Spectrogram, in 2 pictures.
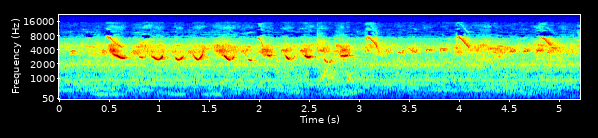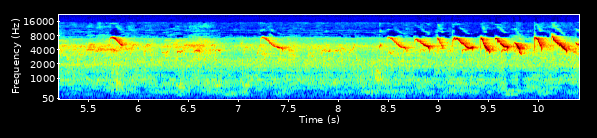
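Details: White-eye (pleci) singing a fast, high twittering song of short downward-sweeping chirps, delivered in uneven bursts with brief pauses and growing denser toward the end; faint low background rumble.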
